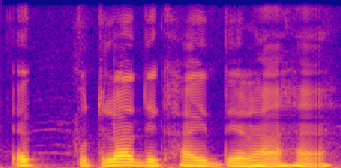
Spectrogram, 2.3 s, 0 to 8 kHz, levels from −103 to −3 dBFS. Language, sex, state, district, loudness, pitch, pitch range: Hindi, male, Bihar, Patna, -14 LUFS, 130 Hz, 130-145 Hz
